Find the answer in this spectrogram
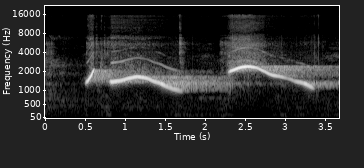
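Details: Common hill myna, seemingly a talking pet, giving two loud, pure whistled phrases, each rising sharply then sliding gently down, in a quiet indoor setting; the myna mimics greetings such as "Assalamualaikum".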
